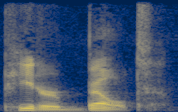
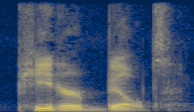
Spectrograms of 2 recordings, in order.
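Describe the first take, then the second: First: The last syllable has the vowel of 'bell'. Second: The last syllable has the vowel of 'bill'. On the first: "Tanner called it Peter Belt, like B E L T" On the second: "I've always pronounced it Peterbilt, like B I L T"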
